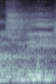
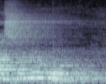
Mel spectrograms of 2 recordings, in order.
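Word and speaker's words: رسوله: Kata Nabi nggak, bukan begitu, salah kamu bacanya tuh. Karena kita nggak tahu artinya, udah pokoknya asal suaranya enak bener aja bacanya kan gitu. Padahal salah kan? Salah tuh. Tapi yang benar wa rasuluhu.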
